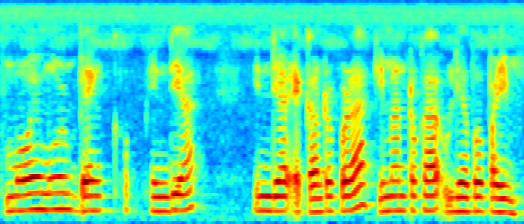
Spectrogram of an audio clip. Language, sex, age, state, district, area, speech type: Assamese, female, 45-60, Assam, Sivasagar, rural, read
